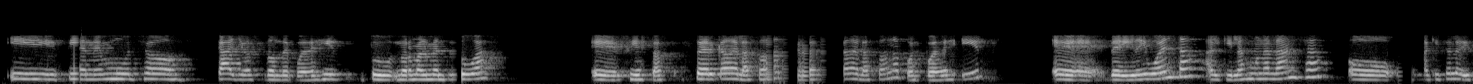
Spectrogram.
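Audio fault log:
0.74, 4.52, 13.98 s and 7.64–8.44 s: packet loss with pitch repetition. Lost stretches of 60, 100, 140 ms, and 620 ms scattered over 0.8 s, are patched by repeating the last pitch period, heard as a held buzz fading to silence on longer gaps.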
